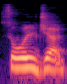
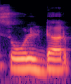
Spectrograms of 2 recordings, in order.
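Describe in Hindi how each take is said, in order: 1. बीच का व्यंजन 'j' ध्वनि है। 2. बीच का व्यंजन सादा 'd' ध्वनि है। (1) "इसको सोल्जर पढ़ते हैं" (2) "ना कि सोल्डर पढ़ते हैं"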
